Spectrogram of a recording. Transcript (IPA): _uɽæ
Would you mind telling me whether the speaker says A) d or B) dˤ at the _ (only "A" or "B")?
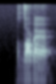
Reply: B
